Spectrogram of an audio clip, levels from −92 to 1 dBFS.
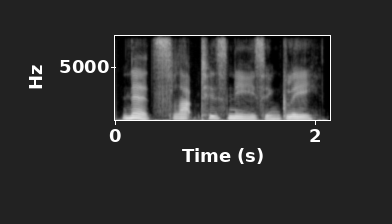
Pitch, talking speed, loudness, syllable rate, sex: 185 Hz, 165 wpm, -18 LUFS, 3.6 syllables/s, female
